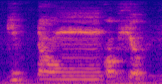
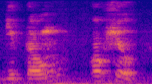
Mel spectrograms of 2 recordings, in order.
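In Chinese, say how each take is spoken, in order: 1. 龙读第三声。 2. 龙不读第三声。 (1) "这个龙要练第三声" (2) "原播音"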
